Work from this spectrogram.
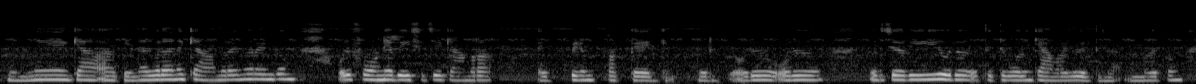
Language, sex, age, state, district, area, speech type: Malayalam, female, 18-30, Kerala, Kollam, rural, spontaneous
